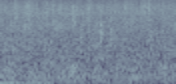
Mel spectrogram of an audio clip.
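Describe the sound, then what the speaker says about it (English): Steady rain falling in the visual novel game Katawa Shoujo, a dense, even hiss of drops with no gaps or talk, moderately loud throughout. "Aw, man. Stupid rain."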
